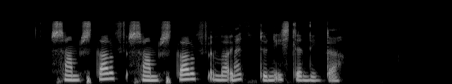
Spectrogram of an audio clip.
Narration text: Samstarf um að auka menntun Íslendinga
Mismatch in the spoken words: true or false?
true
